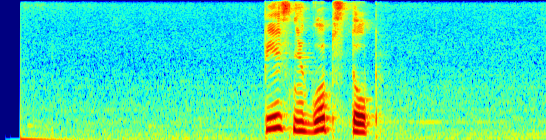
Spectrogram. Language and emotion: Russian, neutral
